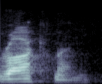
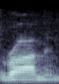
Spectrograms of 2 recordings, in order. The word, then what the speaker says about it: Rahman: the death of Gould Rahman some your viewers might think it's Raman but it's pronounced rahman ra h ma n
